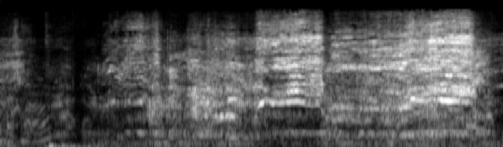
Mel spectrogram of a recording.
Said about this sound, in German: Also in dem Kreislauf ist das Schwein natürlich in erster Linie, das hat einen Wühltrieb und geht seinem Wühltrieb nach.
